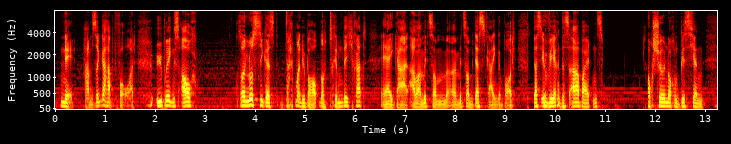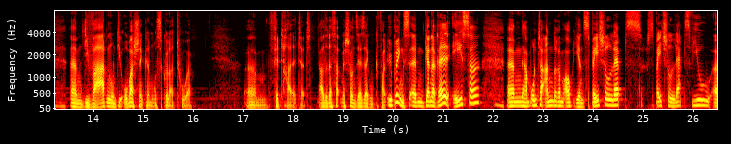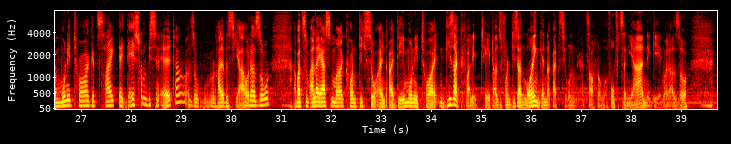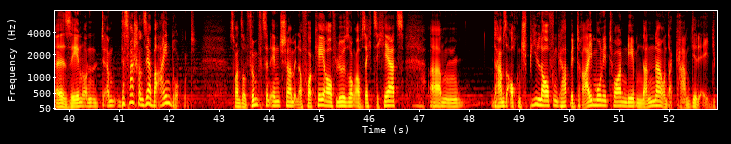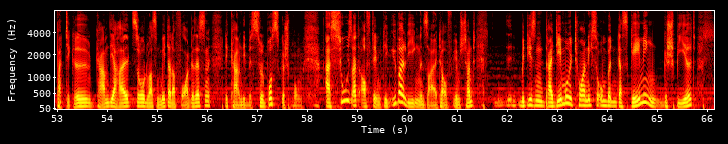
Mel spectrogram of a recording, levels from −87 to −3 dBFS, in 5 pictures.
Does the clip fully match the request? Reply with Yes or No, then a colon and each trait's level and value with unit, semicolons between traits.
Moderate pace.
Yes: average, 170 wpm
